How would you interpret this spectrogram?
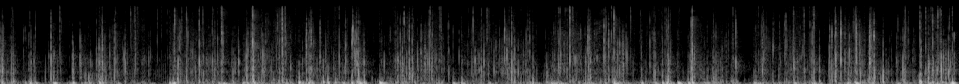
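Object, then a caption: Woven polypropylene carrier bag. Both hands scratch a blue woven polypropylene IKEA BRATTBY carrier bag laid flat, using fingertips and short nails. The result is a steady, dense run of quick rasping, crinkling scrapes with a heavy low rustle, each stroke short and dry with almost no ring.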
